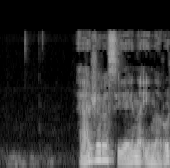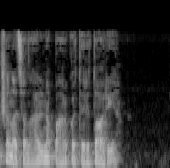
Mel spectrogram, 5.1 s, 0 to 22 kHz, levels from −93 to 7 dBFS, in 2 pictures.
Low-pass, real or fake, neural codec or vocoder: 10.8 kHz; real; none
